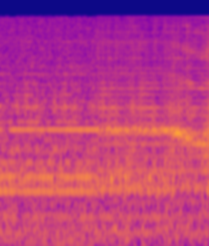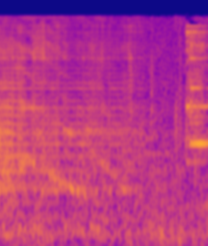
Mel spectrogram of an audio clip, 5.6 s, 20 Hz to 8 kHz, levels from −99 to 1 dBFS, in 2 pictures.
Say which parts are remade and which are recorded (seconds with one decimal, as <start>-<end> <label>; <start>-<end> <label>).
0.0-1.3 recorded; 1.3-4.7 remade; 4.7-5.6 recorded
